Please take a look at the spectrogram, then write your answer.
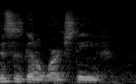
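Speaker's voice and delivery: normal talking voice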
